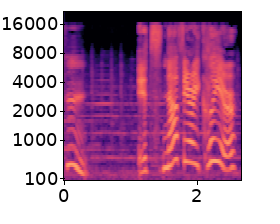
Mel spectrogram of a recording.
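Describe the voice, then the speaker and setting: A tiny, jittery fairy girl who speaks of herself in the third person. The voice sits extremely high and bounces all over, with words drawn out slowly. Game music plays clearly behind her. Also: animated, sharp tone, full character voice. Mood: curious. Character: tiny chirpy fairy girl companion, excitable and easily scared. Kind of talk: video game voice acting.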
